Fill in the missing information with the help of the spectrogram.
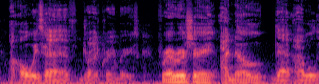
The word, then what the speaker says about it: Ferrero Rocher: You know you gotta roll the R like our Ferrero Rocher.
